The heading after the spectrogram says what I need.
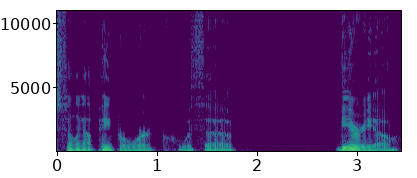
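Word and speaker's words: Biro: He's filling out paperwork with the Birio, I think is how they pronounce it. By Bro, bro is how they pronounce it. It's like a name of a a pen brand.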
